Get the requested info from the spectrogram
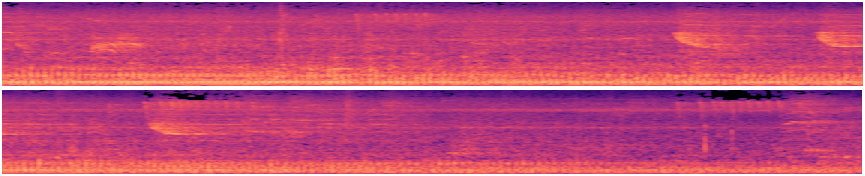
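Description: Steady low drone of a distant motorcycle engine that slowly fades, with three short high-pitched squeals about halfway through.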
